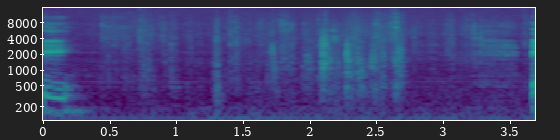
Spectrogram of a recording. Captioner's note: sound of pages turning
